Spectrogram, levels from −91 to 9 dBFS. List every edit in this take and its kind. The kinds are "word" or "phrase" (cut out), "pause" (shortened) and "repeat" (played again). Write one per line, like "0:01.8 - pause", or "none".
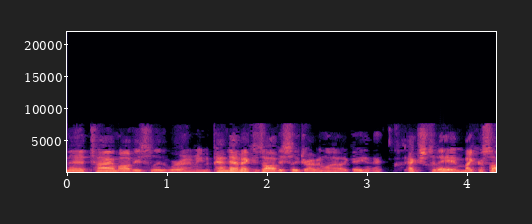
none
